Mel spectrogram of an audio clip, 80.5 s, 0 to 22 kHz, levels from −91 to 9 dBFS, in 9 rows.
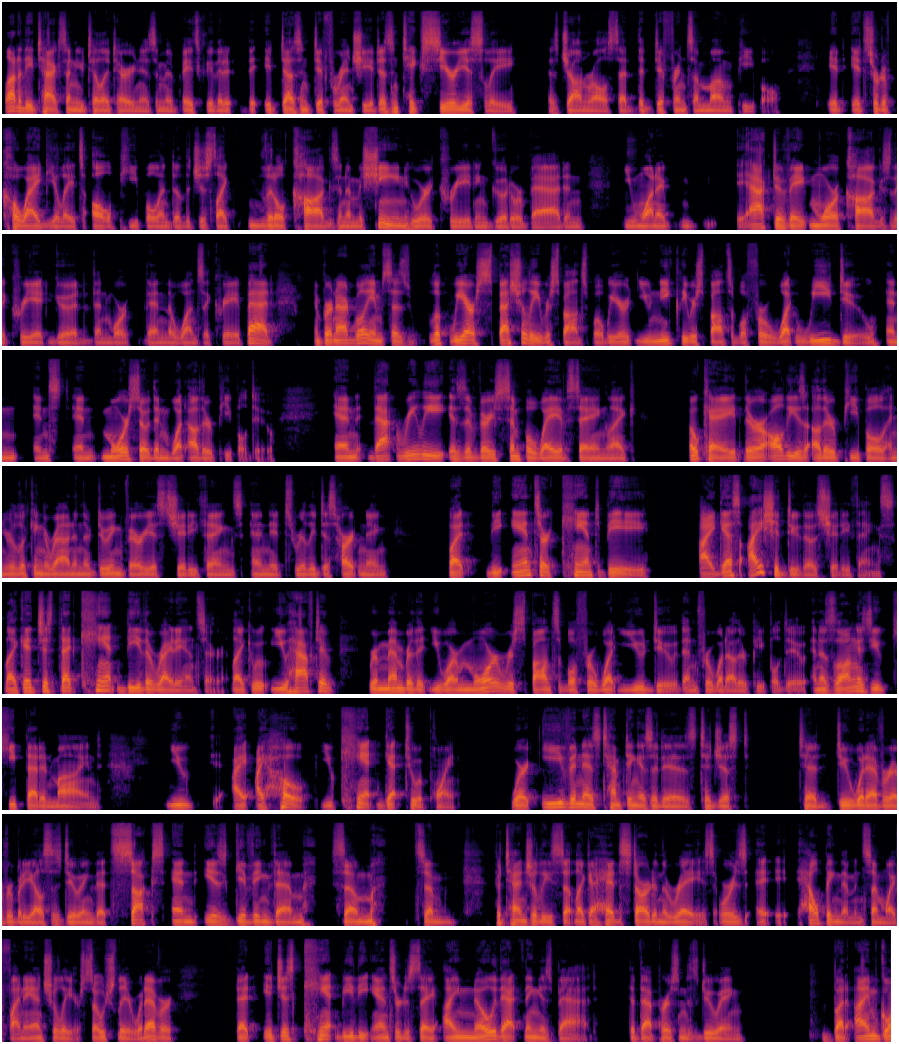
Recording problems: abrupt cut into speech; at the end

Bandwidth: 15 kHz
